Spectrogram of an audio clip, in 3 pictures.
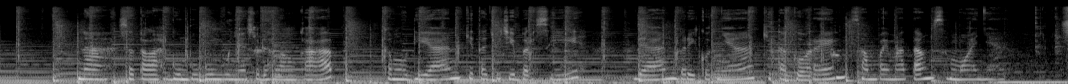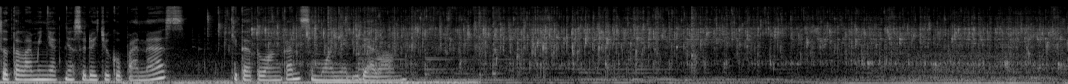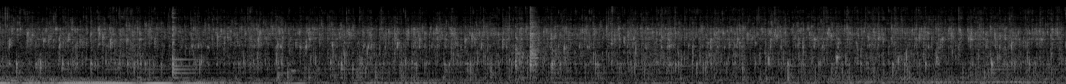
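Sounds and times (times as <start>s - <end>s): vegetables sizzling in hot oil: 12.6s - 32.0s.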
